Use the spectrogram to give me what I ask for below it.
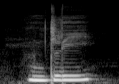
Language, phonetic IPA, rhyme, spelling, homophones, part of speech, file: Czech, [ˈmdliː], -liː, mdlý, mdlí, adjective, Cs-mdlý.ogg
- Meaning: insipid (unappetizingly flavorless)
